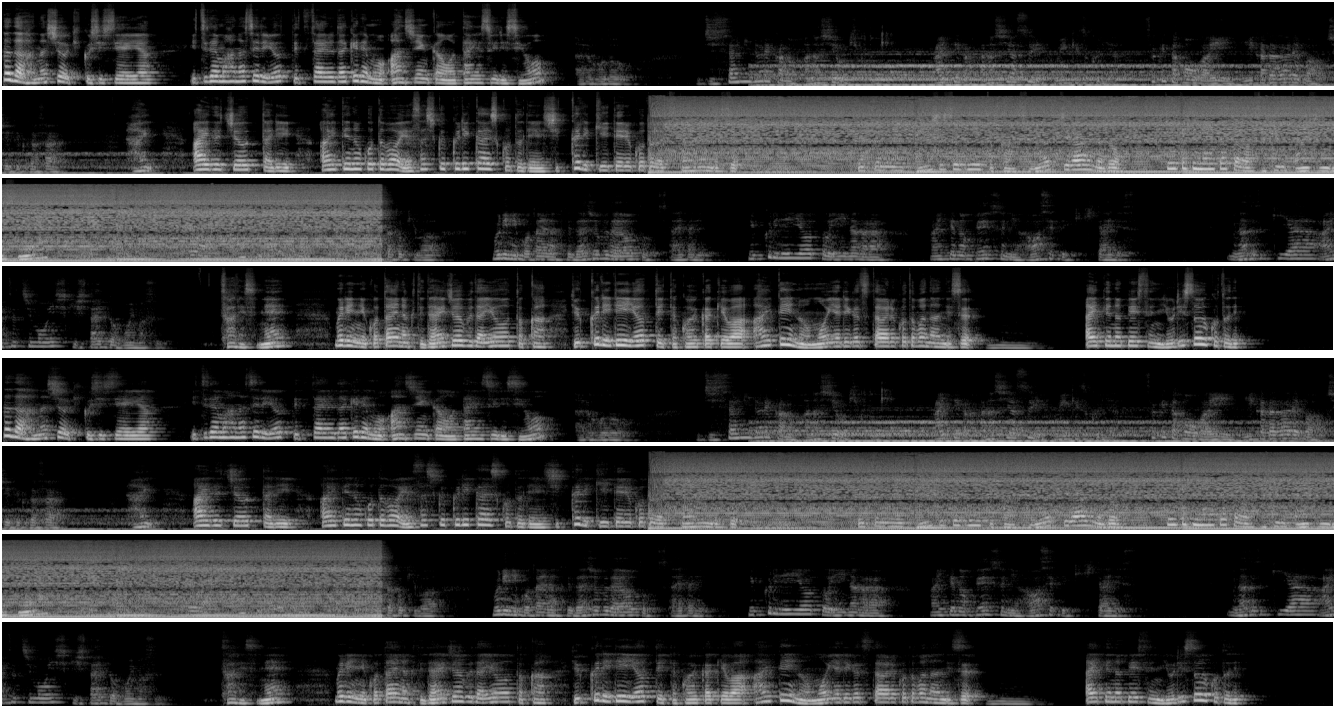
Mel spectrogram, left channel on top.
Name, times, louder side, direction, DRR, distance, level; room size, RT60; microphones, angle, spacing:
voice 1, 0.0-1.5 2.0-5.4 14.6-14.8 15.2-20.7 21.7-24.5 25.0-27.1 42.2-42.8 43.3-49.7 50.8-52.3, left 2 dB, 85° left, 7 dB, 1.2 m, -23 dB
voice 2, 5.7-6.3 7.0-8.9 9.3-11.2 11.4-13.9 20.8-21.4 27.4-28.0 28.5-28.7 29.0-31.1 31.5-33.7 34.1-35.5 35.9-37.9 38.9-41.6 49.8-50.3, equal, 10° right, -2 dB, 3.6 m, -37 dB
sound 1, 7.5-18.5, left 1 dB, 40° left, 1.6 m, -33 dB
sound 2, 19.8-30.4, left 2 dB, 10° left, 0.6 m, -23 dB
12.5 x 7.8 x 4.4 m, 0.41 s
head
